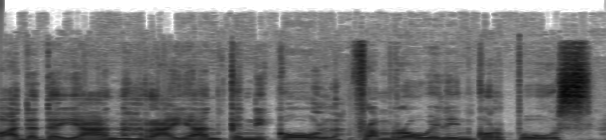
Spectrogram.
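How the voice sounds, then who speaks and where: A woman with an Ilocano accent hosting a drama podcast, reading greetings and narrating letters from a script. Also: medium pitch.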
